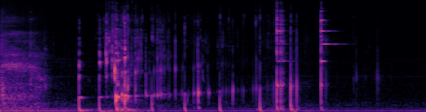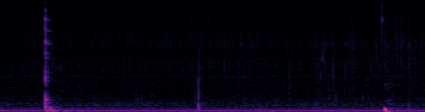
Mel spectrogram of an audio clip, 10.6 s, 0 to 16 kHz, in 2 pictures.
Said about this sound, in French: Alors là, tu me l'as servi, j'ai 5 euh, doigts de mousse.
